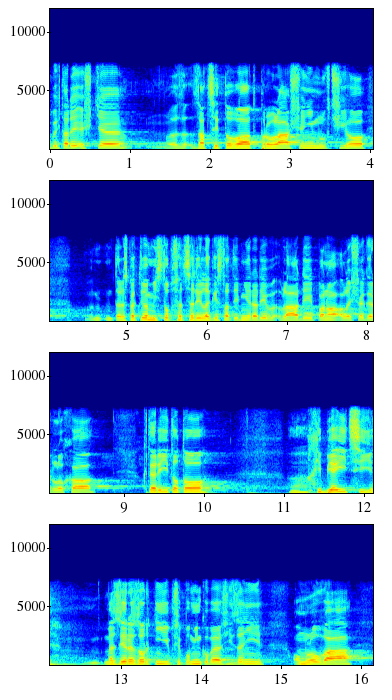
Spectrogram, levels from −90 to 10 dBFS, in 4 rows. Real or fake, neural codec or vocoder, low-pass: real; none; 7.2 kHz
